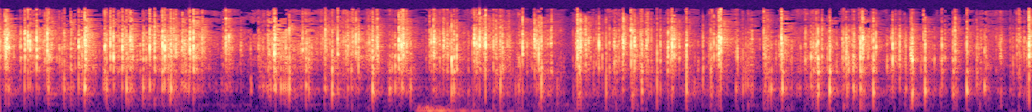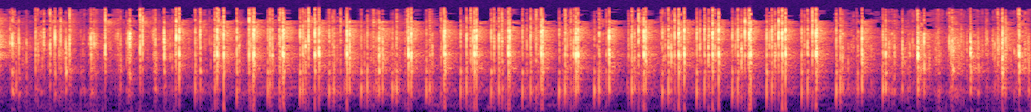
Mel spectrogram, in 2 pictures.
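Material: Plastic.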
